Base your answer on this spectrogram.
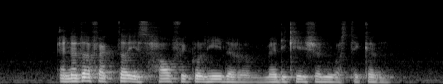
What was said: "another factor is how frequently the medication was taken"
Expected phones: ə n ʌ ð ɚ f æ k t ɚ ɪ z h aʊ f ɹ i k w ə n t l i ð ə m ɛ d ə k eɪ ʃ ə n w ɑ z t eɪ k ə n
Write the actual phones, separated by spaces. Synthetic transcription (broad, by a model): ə n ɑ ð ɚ f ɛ k t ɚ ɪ s h aʊ f i k w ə n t l i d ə m ɛ d ə k eɪ ʃ ə n w ɑ s t eɪ k ə n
